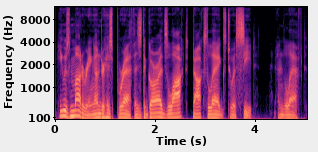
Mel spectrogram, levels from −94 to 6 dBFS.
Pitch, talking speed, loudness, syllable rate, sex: 110 Hz, 200 wpm, -17 LUFS, 4.6 syllables/s, male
